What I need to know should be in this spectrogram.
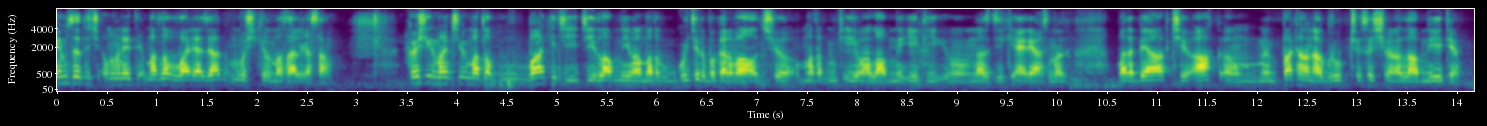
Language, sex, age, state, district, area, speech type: Kashmiri, male, 45-60, Jammu and Kashmir, Budgam, rural, spontaneous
